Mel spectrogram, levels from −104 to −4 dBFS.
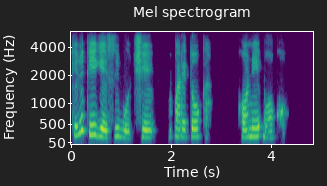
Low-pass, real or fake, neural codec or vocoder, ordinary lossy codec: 5.4 kHz; real; none; Opus, 32 kbps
